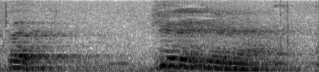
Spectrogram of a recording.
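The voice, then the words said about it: Stern commanding dad voice. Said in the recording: “You ever use your father voice? You ever use your dad voice? ... there's a difference between, "Hey, I love you, church," and "Get in here now." ... If I have more bass, that would ring out.”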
